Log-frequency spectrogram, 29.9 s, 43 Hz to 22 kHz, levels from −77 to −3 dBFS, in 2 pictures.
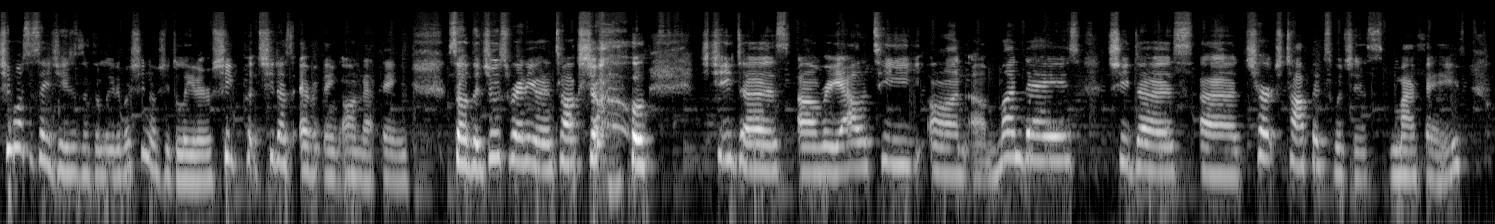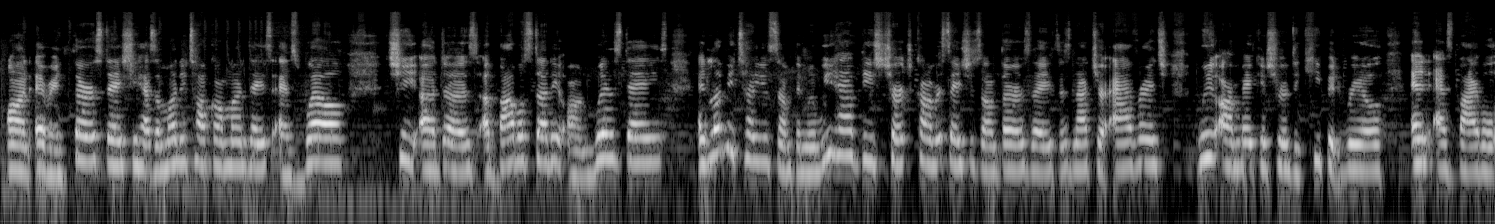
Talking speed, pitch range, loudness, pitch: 190 wpm, 185-240 Hz, -23 LUFS, 210 Hz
